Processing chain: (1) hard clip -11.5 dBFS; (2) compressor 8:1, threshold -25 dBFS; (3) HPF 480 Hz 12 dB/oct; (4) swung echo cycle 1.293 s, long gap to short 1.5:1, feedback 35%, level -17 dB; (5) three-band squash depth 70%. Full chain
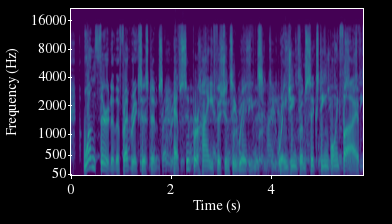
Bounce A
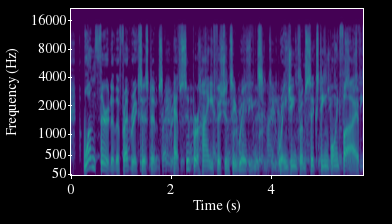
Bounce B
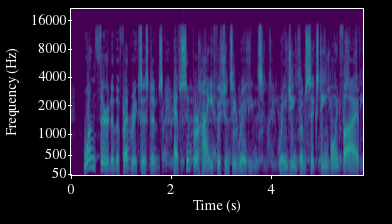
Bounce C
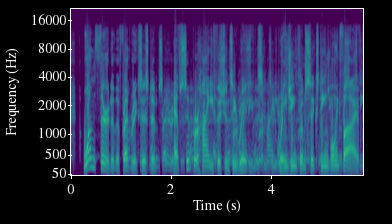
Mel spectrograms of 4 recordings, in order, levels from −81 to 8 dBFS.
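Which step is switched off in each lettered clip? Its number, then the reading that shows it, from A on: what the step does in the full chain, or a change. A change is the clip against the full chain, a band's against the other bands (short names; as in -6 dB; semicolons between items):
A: 1, distortion -18 dB; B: 5, momentary loudness spread change +3 LU; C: 2, mean gain reduction 6.0 dB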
